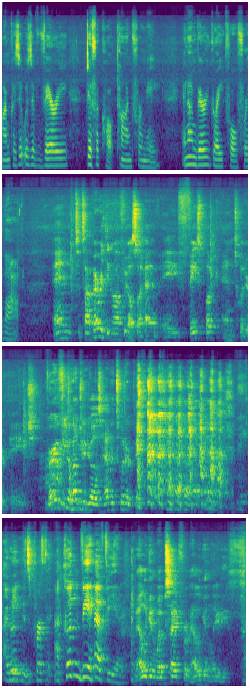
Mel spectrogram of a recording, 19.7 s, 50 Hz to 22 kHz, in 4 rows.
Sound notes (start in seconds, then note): 12.4 all laughing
